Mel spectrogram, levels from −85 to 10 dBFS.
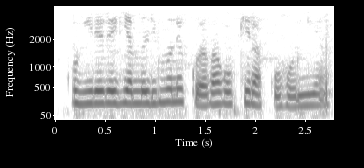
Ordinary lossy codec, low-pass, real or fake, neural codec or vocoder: none; 3.6 kHz; real; none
